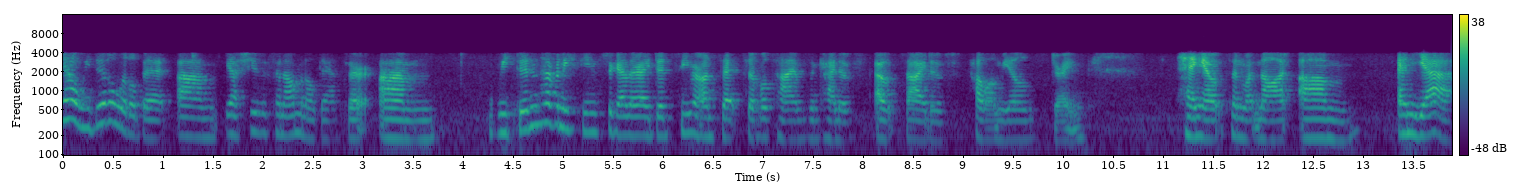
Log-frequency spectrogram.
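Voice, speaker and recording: In a Canadian accent, a woman with an ordinary speaking voice talks at a moderate pace, her medium pitch showing ordinary variation. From Calgary, western Canada. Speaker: actress. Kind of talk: interview.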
